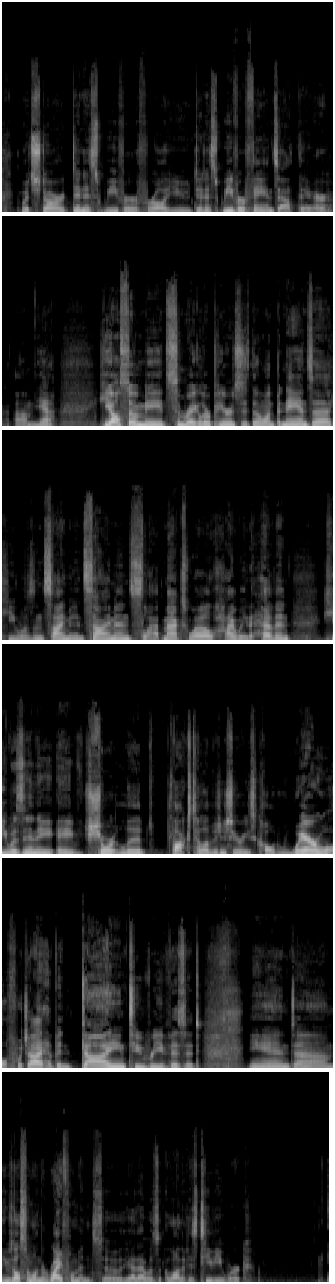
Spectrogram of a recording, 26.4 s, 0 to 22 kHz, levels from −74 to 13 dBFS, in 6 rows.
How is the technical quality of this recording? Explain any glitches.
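Nothing stood out on listening to this speech recording.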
